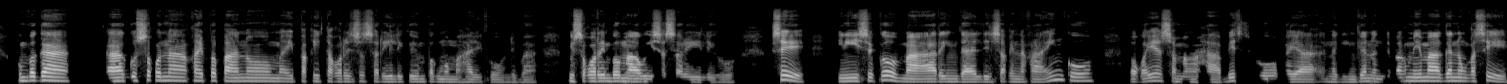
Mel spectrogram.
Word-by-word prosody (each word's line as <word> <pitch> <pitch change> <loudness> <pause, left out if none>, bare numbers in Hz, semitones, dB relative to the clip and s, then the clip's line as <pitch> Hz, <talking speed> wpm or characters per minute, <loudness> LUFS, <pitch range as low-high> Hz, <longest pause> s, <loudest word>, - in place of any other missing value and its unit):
Kumbaga, 180 0 +5 0.4
ah, 160 +1 +7
gusto 185 +4 +4
ko - - +2
na 175 -2 +1
kahit 175 -2 0
papaano 155 -3 0
maipakita 140 0 -6
ko 135 - -6
rin 135 -2 -5
sa 140 +1 +1
sarili 130 -1 -2
ko 130 - -7
yung 130 0 -10
pagmamahal 120 -3 -8
ko, 110 -1 -14
'di 110 - -18
ba? 110 -1 -14 0.3
Gusto 145 -4 +4
ko 150 - +1
rin 150 -1 0
bumawi 135 -3 +3
sa - - +3
sarili 115 -4 -2
ko. 110 0 -17 0.4
Si, 195 -10 +6 0.4
iniisip 155 +3 +2
ko 200 -3 +1
maaaring 130 0 +2
dahil 125 -1 0
din 125 -1 -6
sa - - +2
kinakain 125 - -6
ko, 170 -1 -5 0.4
o 125 - -4
kaya 160 +5 -1
sa 145 - +2
mga 125 -1 -8
habits 125 +9 -6
ko 135 0 -10
kaya 120 -2 -3
naging 120 -1 -12
ganun, 145 -2 -5
'di - - -20
ba, 165 - -1
may 165 -1 -1
mga 165 0 +3
ganun 165 -2 -3
kasi 150 -3 -1
135 Hz, 195 wpm, -22 LUFS, 125-165 Hz, 0.4 s, ah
